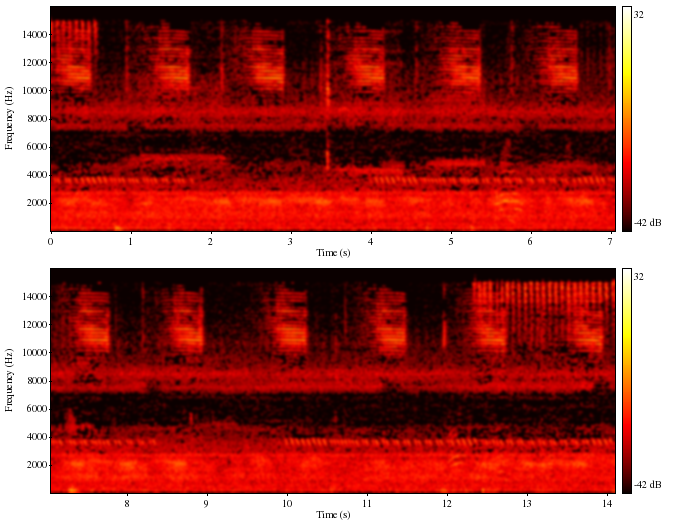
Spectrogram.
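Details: Chorus of insects with regular, very high buzzing bursts roughly every second, a continuous fine trill, a few short sharp clicks, and dense background hiss.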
